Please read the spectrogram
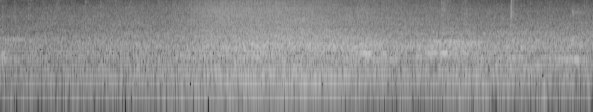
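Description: A road vehicle passes by on the street, its tyre and engine noise swelling to a peak about two seconds in and then fading away.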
